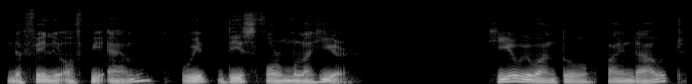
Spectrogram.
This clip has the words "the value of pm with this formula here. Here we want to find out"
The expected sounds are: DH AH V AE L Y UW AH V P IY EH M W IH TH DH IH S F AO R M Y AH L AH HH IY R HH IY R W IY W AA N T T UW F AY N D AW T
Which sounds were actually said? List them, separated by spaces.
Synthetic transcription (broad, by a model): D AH F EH L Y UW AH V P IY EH M W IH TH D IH S F AO R M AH L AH HH IY R HH IY R W IY W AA N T T UW F AY N D AW T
